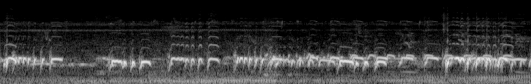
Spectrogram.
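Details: Zebra dove used as a trapping lure: choppy phrases of quick, bubbling coos, short at first, then joined into a long rolling run, over a steady faint high-pitched tone and scattered clicks.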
